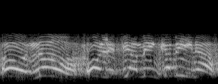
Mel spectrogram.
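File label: Italian on fire mood high, speech; War Thunder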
